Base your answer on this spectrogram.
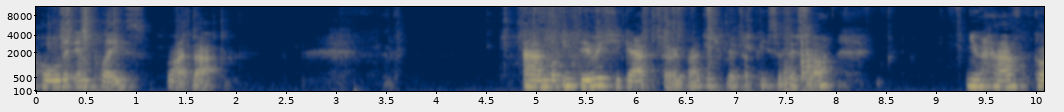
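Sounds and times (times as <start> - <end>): faint handling rustle: 4.5 - 7.2.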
